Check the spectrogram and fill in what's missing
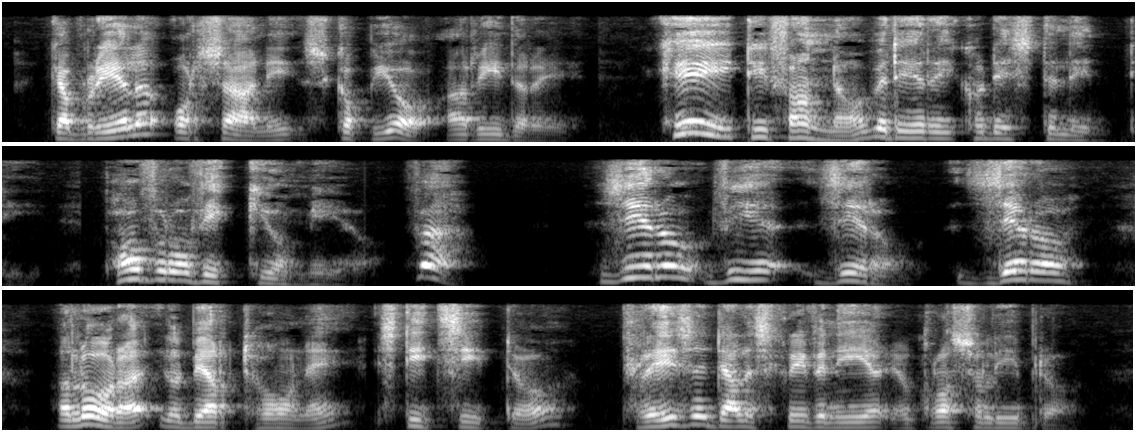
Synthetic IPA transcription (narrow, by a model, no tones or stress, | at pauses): ɡ̥abɾiɛlaʔorsaːniskopjɔaɾiːd̪eɾḛ | kʰet̪ifanːoved̪eːɾekʰod̪ɛst̪elent̪ʰi̥ | pʰɔːveɾovɛkːjomḭːo | va | zɛɾoviːəzɛːɾo | zɛːɾo | alːoːɾailbert̪ʰoːne | st̪it̪t͡siːt̪o | pɾeːzed̪alːaskɾivaniːəilɡɾɔsːoliːbɾo̰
